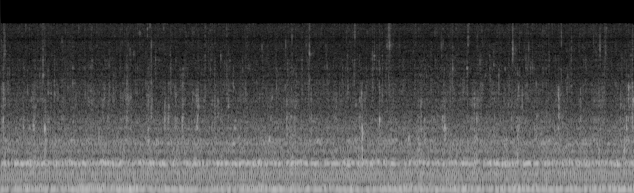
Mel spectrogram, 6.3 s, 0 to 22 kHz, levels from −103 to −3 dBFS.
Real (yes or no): no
